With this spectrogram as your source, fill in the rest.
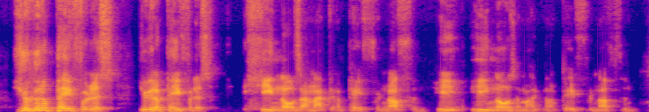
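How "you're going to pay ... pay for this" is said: put-on screaming at the top of the lungs, twice. Retelling how the other man reacted to the fall: imitating someone screaming. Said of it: "And he's screaming".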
